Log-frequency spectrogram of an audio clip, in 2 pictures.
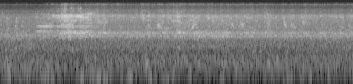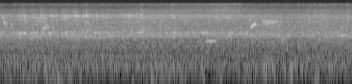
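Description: Steady city street traffic noise with a low rumble. There is a brief high squeal about a second and a half in, and a few short high chirps later on.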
